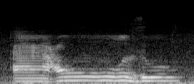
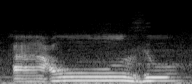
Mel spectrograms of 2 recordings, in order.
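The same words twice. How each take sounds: No difference in how they are said.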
